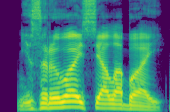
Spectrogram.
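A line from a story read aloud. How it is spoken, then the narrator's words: Displeased growl, tiger. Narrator (Russian): недовольно рыкнул тигр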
